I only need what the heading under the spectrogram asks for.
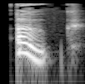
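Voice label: "oak", British English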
